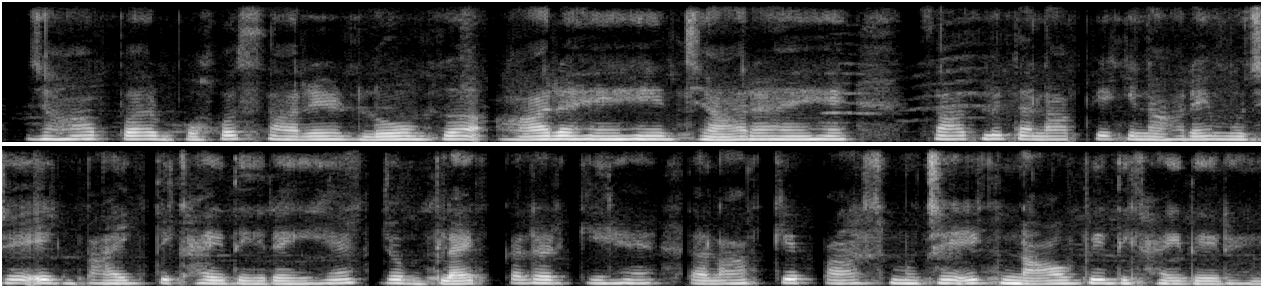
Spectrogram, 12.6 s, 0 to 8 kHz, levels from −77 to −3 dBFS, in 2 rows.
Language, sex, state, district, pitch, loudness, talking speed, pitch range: Hindi, female, Bihar, Sitamarhi, 185 Hz, -17 LUFS, 185 wpm, 175-195 Hz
